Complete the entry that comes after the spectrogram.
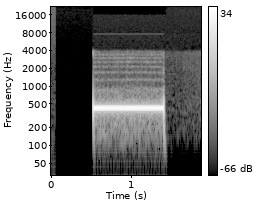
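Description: signal or alarm, telephone ringback tone

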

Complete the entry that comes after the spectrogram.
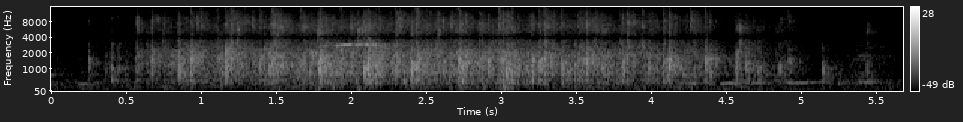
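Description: crowd, church audience applause

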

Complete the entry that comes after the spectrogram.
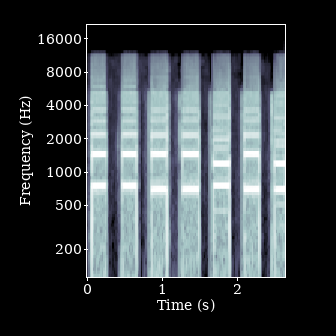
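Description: signal or alarm, telephone keypad dialing tones

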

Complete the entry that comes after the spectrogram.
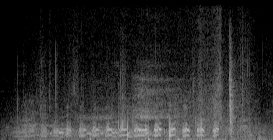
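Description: animal, chickens clucking

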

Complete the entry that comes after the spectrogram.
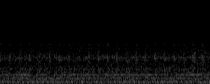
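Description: vehicle, car engine idling nearby

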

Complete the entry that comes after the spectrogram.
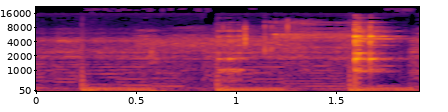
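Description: household object, ice cubes clinking

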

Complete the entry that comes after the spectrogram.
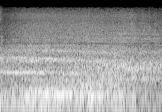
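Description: vehicle, train passing on rails

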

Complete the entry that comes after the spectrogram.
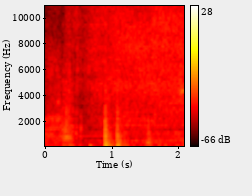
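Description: food or drink, onions sizzling

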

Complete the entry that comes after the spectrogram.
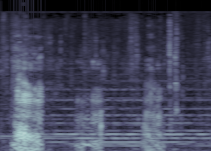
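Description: animal, pig oinking

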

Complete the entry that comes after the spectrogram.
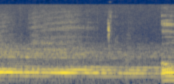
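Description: signal or alarm, air raid sirens wailing

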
